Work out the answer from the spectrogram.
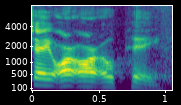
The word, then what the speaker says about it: Harrop: This is from Froma Harpip. I don't know how to pronounce it. It's Harrop.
